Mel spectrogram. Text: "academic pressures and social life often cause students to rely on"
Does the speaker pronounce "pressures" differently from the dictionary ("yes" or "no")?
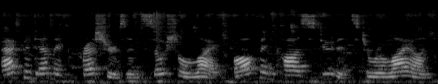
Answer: no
